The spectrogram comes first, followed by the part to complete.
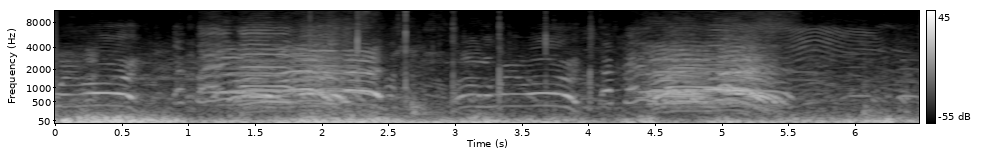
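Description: Spectators shouting and cheering after a try, several voices calling out over one another, louder about two seconds in and again about five seconds in.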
